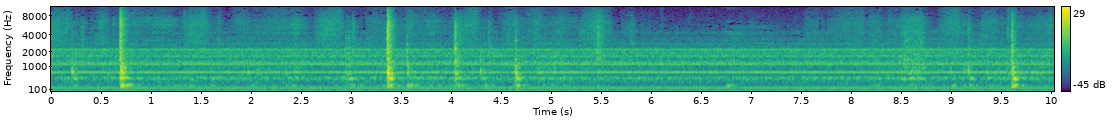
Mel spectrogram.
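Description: Sewer inspection camera rig running with a steady electrical whine and hum while the camera's push cable is pulled back through the line. A few sharp clicks come through it, about a second in, at three to five seconds, and again near the end.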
